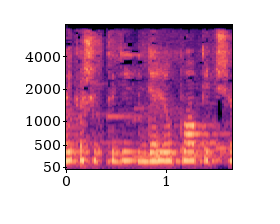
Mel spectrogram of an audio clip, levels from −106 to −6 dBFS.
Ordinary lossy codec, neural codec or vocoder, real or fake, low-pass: MP3, 32 kbps; codec, 16 kHz, 6 kbps, DAC; fake; 7.2 kHz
